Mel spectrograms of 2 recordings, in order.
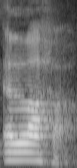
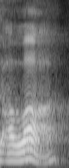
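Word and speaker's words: ܐܠܗܐ: The word in Aramaic is Elaha. Elaha. It's right there on the screen in the Aramaic. The dude pronounced it as Allah, right?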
